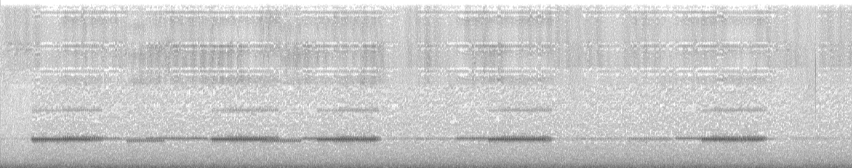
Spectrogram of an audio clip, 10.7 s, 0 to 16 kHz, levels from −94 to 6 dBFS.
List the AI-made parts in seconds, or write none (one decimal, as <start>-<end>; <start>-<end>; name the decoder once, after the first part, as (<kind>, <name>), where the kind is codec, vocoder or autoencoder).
none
